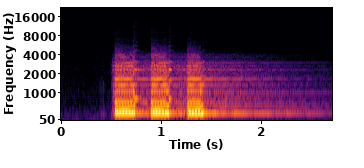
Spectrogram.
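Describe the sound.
Overdriven amp tone on the classic stack setting: three distorted chords struck in an even rhythm, each loud and thick, the last left ringing and slowly fading.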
